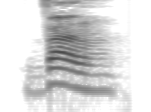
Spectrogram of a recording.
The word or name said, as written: Vaaj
